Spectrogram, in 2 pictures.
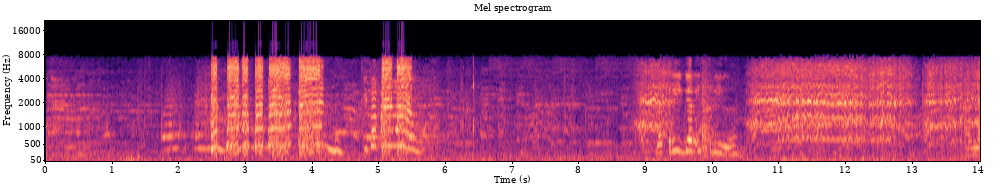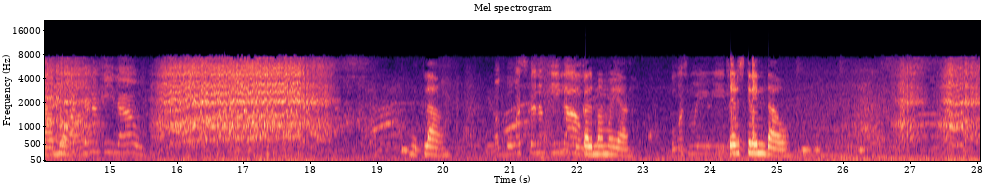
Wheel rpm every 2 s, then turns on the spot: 0, 0, 0, 0, 20, 80, 120, 50, 140, 0, 0, 0, 0, 20.
none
